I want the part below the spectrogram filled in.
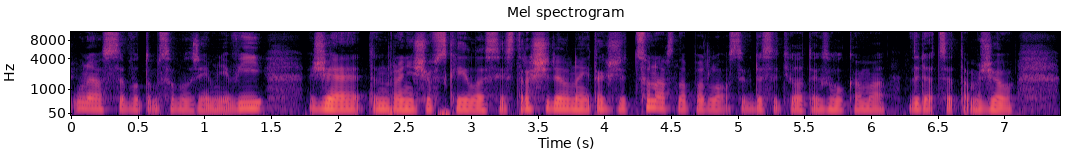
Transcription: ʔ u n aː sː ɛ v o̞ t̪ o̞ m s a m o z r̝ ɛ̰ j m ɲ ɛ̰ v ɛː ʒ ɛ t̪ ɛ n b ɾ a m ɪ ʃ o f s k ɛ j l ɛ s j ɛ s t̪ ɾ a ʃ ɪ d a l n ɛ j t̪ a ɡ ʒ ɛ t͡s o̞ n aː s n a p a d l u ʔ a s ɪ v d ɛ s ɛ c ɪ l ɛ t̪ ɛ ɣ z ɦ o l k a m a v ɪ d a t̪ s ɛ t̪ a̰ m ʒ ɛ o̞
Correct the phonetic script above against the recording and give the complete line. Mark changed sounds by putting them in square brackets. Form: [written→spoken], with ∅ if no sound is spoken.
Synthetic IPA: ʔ u n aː sː ɛ v o̞ t̪ o̞ m s a m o z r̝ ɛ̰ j m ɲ ɛ̰ v [ɛː→iː] ʒ ɛ t̪ ɛ n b ɾ a [m→ɲ] ɪ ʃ o f s k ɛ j l ɛ s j ɛ s t̪ ɾ a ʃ ɪ d [a→ɛ] l n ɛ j t̪ a ɡ ʒ ɛ t͡s o̞ n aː s n a p a d l [u→o] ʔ a s ɪ v d ɛ s ɛ c ɪ l ɛ t̪ ɛ ɣ z ɦ o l k a m a v ɪ d a t̪ s ɛ t̪ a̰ m ʒ ɛ o̞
